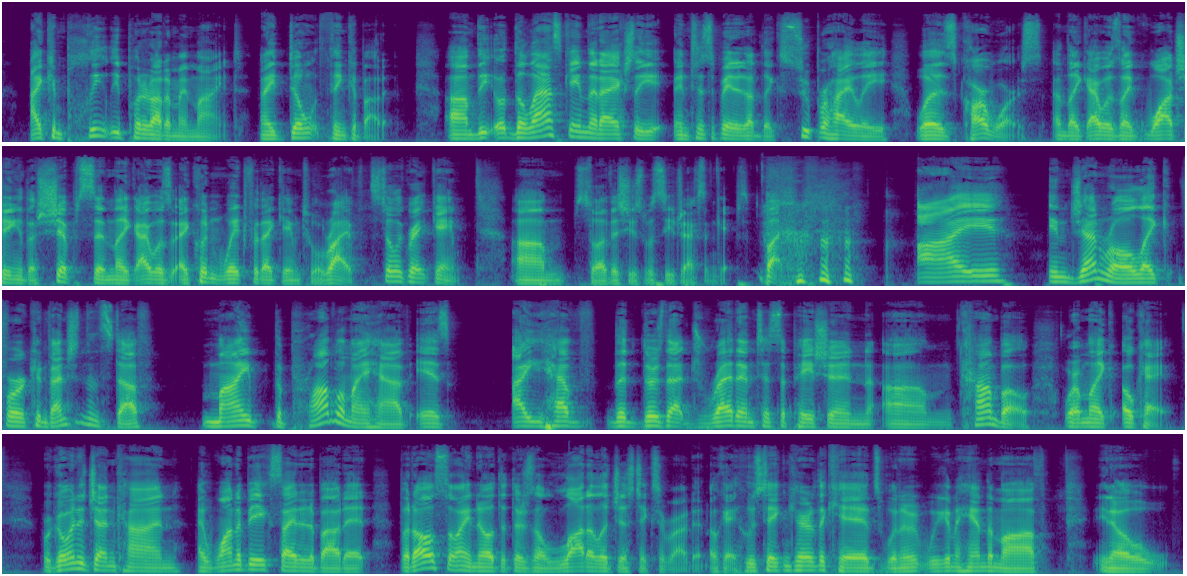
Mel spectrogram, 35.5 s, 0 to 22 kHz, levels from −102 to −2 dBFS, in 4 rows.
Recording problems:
none

